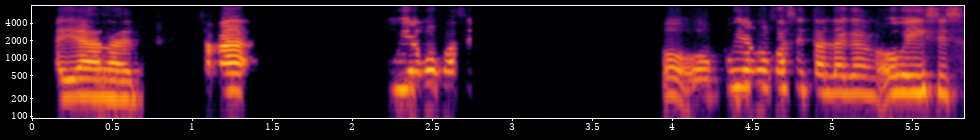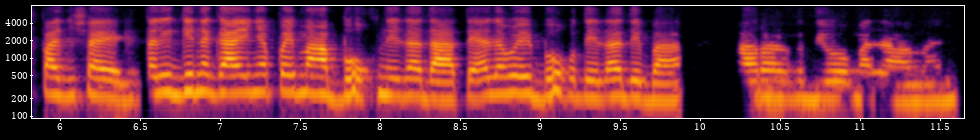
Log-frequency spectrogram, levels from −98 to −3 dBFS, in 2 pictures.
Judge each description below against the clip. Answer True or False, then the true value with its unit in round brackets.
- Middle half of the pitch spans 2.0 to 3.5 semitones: False (4.1 semitones)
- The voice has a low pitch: False (225 Hz)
